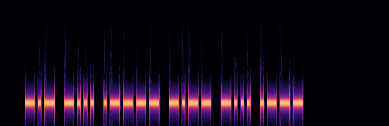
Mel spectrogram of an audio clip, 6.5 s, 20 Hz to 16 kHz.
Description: Morse code, heard as a keyed tone, about 21 wpm, 700 Hz. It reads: KB1YBJ
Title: USA Call Signs - 6 Characters - Repeated 2x - 22wpm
